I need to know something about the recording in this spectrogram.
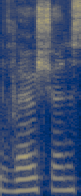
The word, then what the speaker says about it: versions: Okay, again, a good example of that omitted vowel sound is over here. So it's a ver. Okay, I'm not saying ver. Okay, it's versions. So heavy Z sound on the S sound. Ver. So from the V sound, I immediately go to the R sound.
